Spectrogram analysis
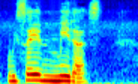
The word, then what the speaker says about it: Midas: Midas or Midas, how you say it in English? We say it Midas.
